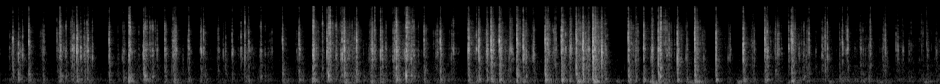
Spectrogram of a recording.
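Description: Both hands type rapidly with their fingertips on a full-size black plastic Dell desktop keyboard with hollow keycaps. A dense, continuous stream of sharp, bright, clacky key taps is heard, each short and dry with almost no low end. The bursts come in uneven runs with brief pauses between them.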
